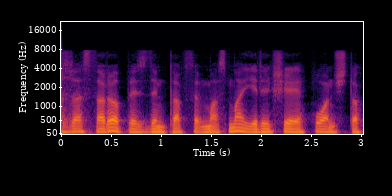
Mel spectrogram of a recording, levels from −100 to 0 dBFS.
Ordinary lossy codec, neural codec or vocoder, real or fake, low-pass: none; codec, 16 kHz, 0.5 kbps, FunCodec, trained on LibriTTS, 25 frames a second; fake; none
